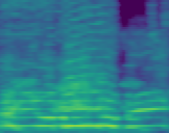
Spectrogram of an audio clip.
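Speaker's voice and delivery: hammed-up wailing, high and loud; mock crying. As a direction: whine it like a fake sob. Mock-whining hurt partner skit.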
